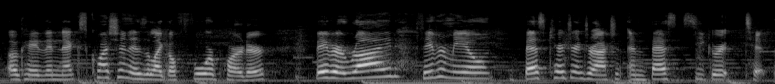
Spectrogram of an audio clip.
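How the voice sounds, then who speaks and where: A woman's voice: a little high, a bit bright. Chatty twenty-something Miami woman with a Miami accent, upbeat Q&A vlogger, light background music. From Miami, USA. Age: 20s. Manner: bubbly, chatty, gushing. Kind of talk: casual Q&A chat to camera. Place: bedroom with Disney ears on the wall.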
